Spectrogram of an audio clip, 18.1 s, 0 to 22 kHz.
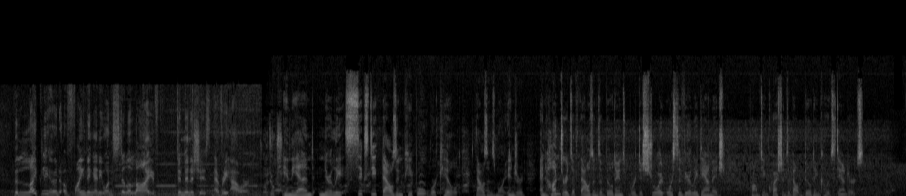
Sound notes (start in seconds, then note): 6.4 voice-over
